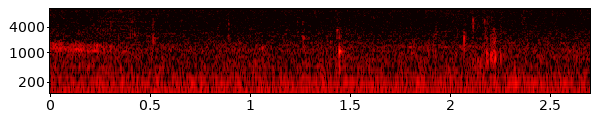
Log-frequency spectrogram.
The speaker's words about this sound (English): I'm going to take a sip of it, then I'll tell you what it is, okay? So if you're drinking a beverage too at the time, let's take a sip together.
